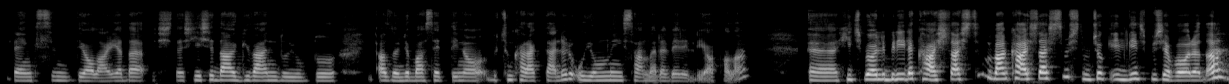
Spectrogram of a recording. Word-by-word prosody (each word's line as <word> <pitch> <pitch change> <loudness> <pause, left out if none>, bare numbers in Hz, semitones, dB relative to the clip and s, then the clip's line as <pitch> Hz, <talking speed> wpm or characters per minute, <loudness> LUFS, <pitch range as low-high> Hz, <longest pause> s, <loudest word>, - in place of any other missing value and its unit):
renksin." 180 +1 -7
diyorlar 160 -3 -3
ya 170 +1 -7
da, 175 -1 -5
işte, 190 -1 -11
yeşil 200 +1 -5
daha 195 -1 +3
güven 185 0 -2
duyulduğu, 175 0 -7 0.4
az 185 -1 -1
önce 175 +1 -2
bahsettiğin 180 0 -4
o 175 0 -4
bütün 200 +2 -8
karakterlere 195 +4 -2
uyumlu 190 -2 -3
insanlara 185 -3 -6
veriliyor 160 -1 -8
falan. 350 +3 -9 0.6
Eee, 185 -1 0
hiç 225 +3 -4
böyle 230 -1 +6
biriyle 245 +2 +3
karşılaştın 240 - +3
mı? 300 - -3
Ben 255 +1 +9
karşılaşmıştım, 275 +1 +4
çok 265 +3 0
ilginç 250 +3 -1
bir 235 - -5
şey 220 -4 +1
bu 190 - +5
arada. 190 - +5
190 Hz, 160 wpm, -23 LUFS, 180-235 Hz, 0.6 s, Ben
